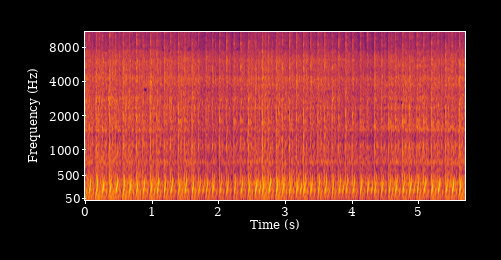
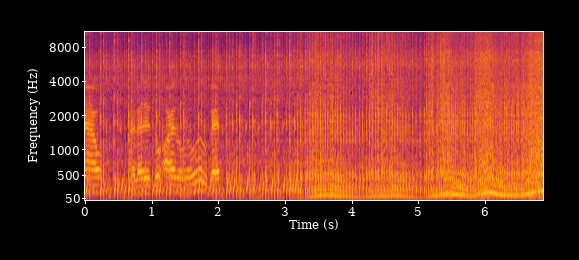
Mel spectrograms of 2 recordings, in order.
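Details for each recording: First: Saito FA270T twin model engine converted to gasoline with CH ignition, 20:1 mix, TF 20x10 prop, idling with a quick, even popping beat at about 1000-1100 rpm; clean, healthy idle. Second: Saito FA270T twin converted to gasoline with CH ignition, 20:1 mix, TF 20x10 prop: pitch swells and dips unevenly after rich idling, then pulls cleanly through the revs as excess fuel burns off.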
